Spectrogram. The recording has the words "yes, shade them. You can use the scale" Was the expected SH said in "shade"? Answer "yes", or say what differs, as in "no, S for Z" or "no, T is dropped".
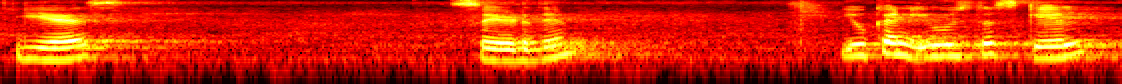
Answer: no, S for SH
